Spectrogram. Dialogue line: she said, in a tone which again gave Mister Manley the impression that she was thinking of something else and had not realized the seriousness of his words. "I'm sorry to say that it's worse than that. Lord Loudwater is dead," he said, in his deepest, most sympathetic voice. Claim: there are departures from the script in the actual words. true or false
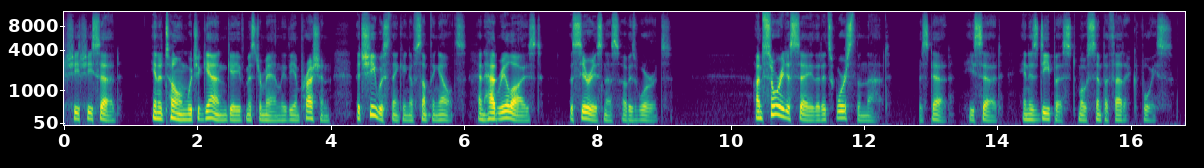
true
